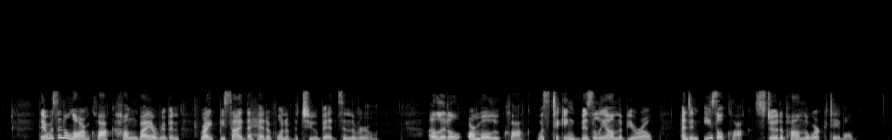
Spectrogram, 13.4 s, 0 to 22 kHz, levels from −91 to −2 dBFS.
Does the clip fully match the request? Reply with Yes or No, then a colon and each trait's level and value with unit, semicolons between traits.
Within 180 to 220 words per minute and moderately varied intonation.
No: average, 185 wpm; wide, 6.0 semitones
